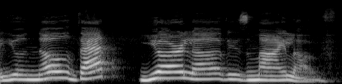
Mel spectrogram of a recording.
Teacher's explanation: Ela canta dando uma fechada mesmo no that, esse T consoante oclusiva, encerrando a palavra.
